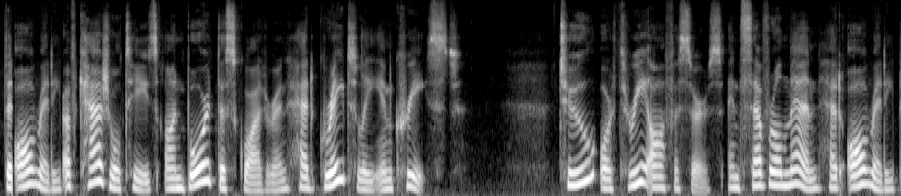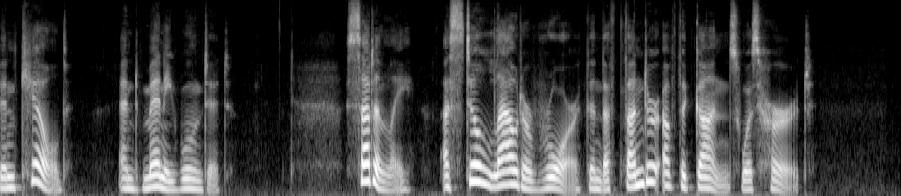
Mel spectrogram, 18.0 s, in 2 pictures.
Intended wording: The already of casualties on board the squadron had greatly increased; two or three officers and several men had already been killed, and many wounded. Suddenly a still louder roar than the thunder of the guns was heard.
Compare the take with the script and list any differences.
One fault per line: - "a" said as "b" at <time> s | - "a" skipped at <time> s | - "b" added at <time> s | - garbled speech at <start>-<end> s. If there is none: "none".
none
